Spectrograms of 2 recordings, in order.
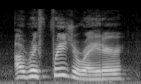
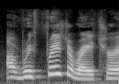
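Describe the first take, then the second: First: It is said with an American accent. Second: It is said with a British accent. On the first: "아까 미국 영어 같은 경우에는" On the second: "근데 영국 영어에서는 어떻게 발음한다? ... 이렇게 되죠"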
